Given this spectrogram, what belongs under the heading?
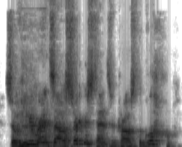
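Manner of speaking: usual speaking voice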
